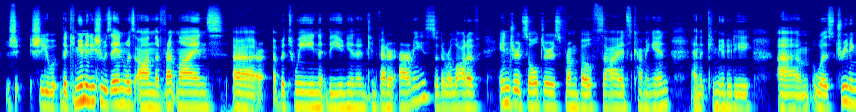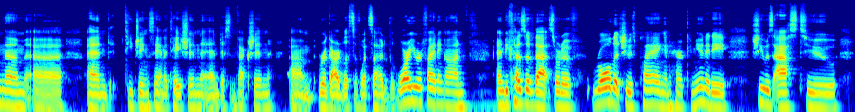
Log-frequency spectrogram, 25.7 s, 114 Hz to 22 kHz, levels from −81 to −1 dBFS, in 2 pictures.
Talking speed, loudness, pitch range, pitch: 175 wpm, -27 LUFS, 135-155 Hz, 145 Hz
